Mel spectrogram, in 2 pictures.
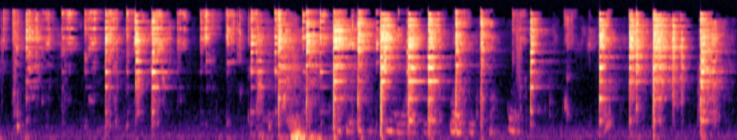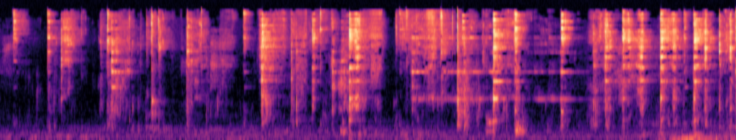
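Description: Metal spoons and forks clinking and scraping on ceramic plates in quick, irregular strokes while people eat, with short rings off the plates. One dull thump comes about four seconds in.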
